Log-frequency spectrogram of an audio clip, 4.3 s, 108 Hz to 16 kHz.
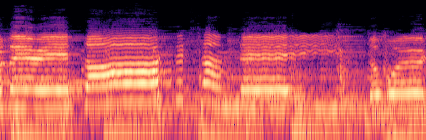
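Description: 1950s Nashville country record: a small band of guitars, bass, drums and piano, with a woman's singing voice carrying the melody over a bass line that pulses on the beat.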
